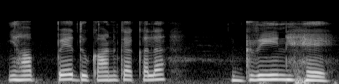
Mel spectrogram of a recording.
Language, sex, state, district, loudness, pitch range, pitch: Hindi, female, Bihar, Kishanganj, -14 LUFS, 195-220 Hz, 210 Hz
